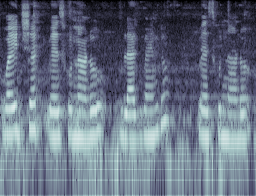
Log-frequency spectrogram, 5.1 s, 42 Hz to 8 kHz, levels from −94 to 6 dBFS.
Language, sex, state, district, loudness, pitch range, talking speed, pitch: Telugu, female, Andhra Pradesh, Annamaya, -15 LUFS, 195-220 Hz, 70 wpm, 205 Hz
